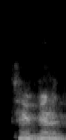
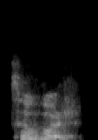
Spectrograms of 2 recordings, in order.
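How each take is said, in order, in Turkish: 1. Ünlüler, İngilizcedeki 'ee' gibi ön ünlülerdir. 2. Ünlüler, Türkçedeki 'ı' gibi merkezî ünlülerdir. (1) "Tivir değil arkadaşlar" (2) "Bu Kürtçenin ısı oluyor"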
